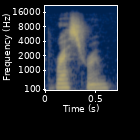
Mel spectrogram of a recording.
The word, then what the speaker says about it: restroom: restroom. 이 RE 부분은 한국식으로는 레라고 쓰지만 실제 발음은 레에 가깝게 소리가 납니다. restroom. 같이 발음 연습해 볼게요.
